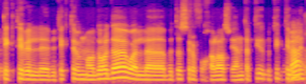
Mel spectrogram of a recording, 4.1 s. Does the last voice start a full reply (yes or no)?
yes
